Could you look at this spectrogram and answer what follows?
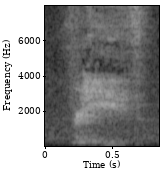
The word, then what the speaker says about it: Frise: Pretty sure it's pronounced Freeze. – I am excited to meet me. I wager I am spectacular. – Much like his robotic double, this Bichon Frise is wrong.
